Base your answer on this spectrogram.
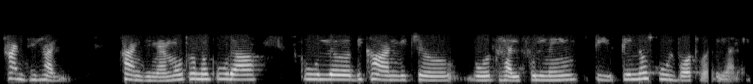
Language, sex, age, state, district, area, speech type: Punjabi, female, 18-30, Punjab, Kapurthala, rural, conversation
